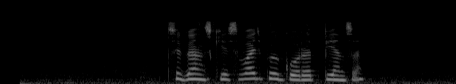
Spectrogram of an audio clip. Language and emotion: Russian, neutral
